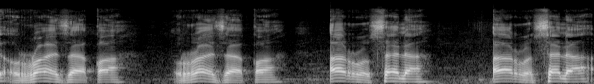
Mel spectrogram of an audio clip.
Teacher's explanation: خوب، مفتوح راہ اور وہ ساکن راہ جس کا ما قبل مفتوح ہو ہمیشہ تفخیم سے، تفخیم یعنی منہ بھر کے پڑھا جاتا ہے۔ مفتوح را اور وہ ساکن را جس کا ما قبل مفتوح ہو، یعنی را ساکن آئی اس سے پہلے والے حرف کے اوپر زبر ہو، اسے ہمیشہ تفخیم یعنی منہ بھر کے پڑھا جاتا ہے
